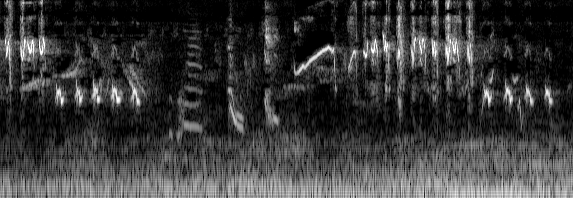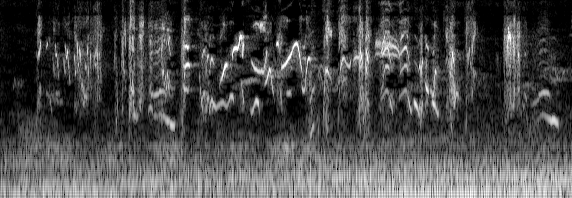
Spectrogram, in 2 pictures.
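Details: Oriental magpie-robin singing, used as a trapping lure: a busy, varied stream of high whistles, slurred notes and quick chattering bursts. Phrases tumble together and grow denser toward the end, over a soft background hum.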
